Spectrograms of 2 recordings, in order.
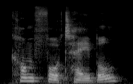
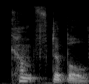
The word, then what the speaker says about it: comfortable: 19 the word comfortable it's not calm for table just comfortable three syllables are you comfortable would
